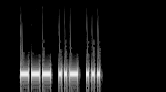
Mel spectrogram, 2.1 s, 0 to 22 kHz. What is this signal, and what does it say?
Morse code, heard as a keyed tone, about 34 wpm, 700 Hz. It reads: OUS
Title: Prefixes and Suffixes 35wpm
